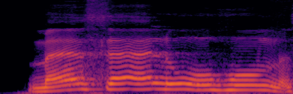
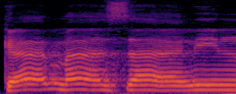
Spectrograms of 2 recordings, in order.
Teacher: Masaluhum, sa di hujung lidah.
